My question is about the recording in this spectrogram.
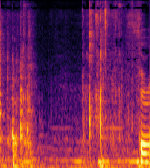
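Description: Several light plastic clicks and taps as a highlighter pen is slid into a small canvas zip pouch, knocking against the highlighters already inside.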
